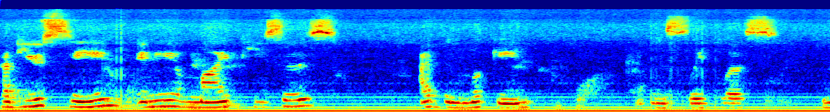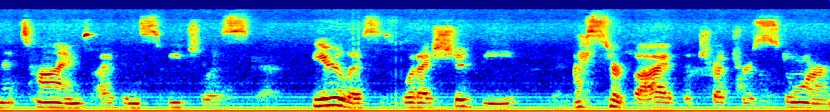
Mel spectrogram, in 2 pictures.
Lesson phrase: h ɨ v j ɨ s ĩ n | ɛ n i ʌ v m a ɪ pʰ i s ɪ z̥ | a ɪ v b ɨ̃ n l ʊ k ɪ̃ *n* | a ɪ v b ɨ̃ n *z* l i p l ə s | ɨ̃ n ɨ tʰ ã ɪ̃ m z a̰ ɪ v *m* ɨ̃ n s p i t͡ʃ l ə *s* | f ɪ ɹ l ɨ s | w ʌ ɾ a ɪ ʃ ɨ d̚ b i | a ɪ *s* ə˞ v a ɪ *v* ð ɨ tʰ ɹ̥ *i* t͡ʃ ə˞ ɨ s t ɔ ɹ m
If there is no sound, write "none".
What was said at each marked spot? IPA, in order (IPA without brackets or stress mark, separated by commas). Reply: ŋ, s, b, s, s, v, ɛ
